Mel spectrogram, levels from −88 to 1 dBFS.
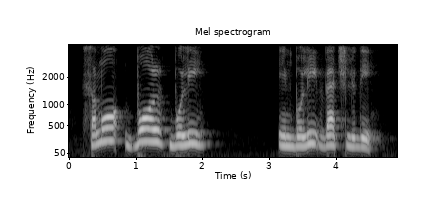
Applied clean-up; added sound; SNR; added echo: none; none; none; none.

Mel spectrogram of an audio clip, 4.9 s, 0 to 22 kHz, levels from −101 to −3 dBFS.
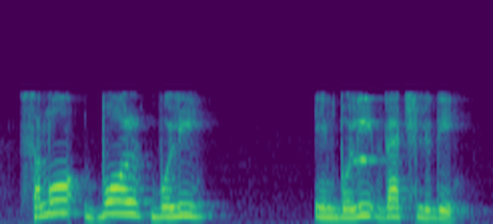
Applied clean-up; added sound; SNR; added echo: none; Bowed string instrument; 10 dB; none.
